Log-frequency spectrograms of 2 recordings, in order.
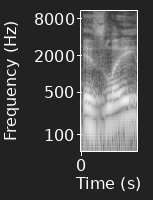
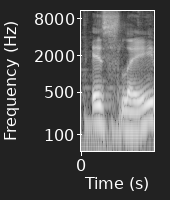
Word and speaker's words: Islay: knowledgeable on whiskeys, and he told me that like Isla is a Gaelic word, and in Gaelic you don't pronounce it Islay, you pronounce it Isla.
